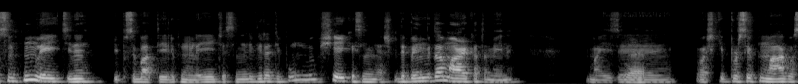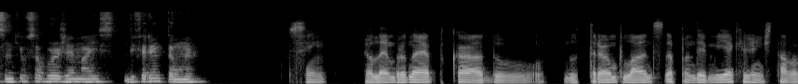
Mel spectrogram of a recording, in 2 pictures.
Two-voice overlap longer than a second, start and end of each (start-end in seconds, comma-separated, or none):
none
